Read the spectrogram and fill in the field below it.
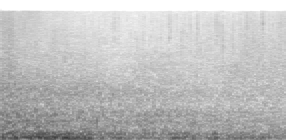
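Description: An Incendio fire spell from Hogwarts Legacy gives a short, dense whooshing burst of flame with a heavy low roar that eases slightly over under two seconds.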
